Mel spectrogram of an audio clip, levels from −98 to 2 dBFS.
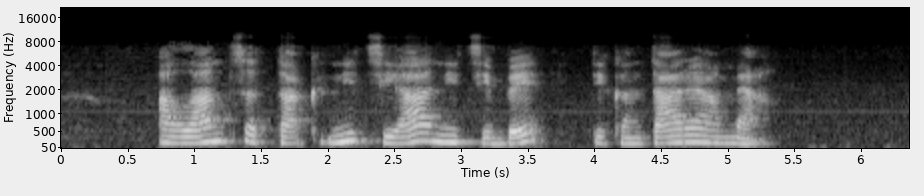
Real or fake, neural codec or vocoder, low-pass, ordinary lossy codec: real; none; 7.2 kHz; Opus, 24 kbps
